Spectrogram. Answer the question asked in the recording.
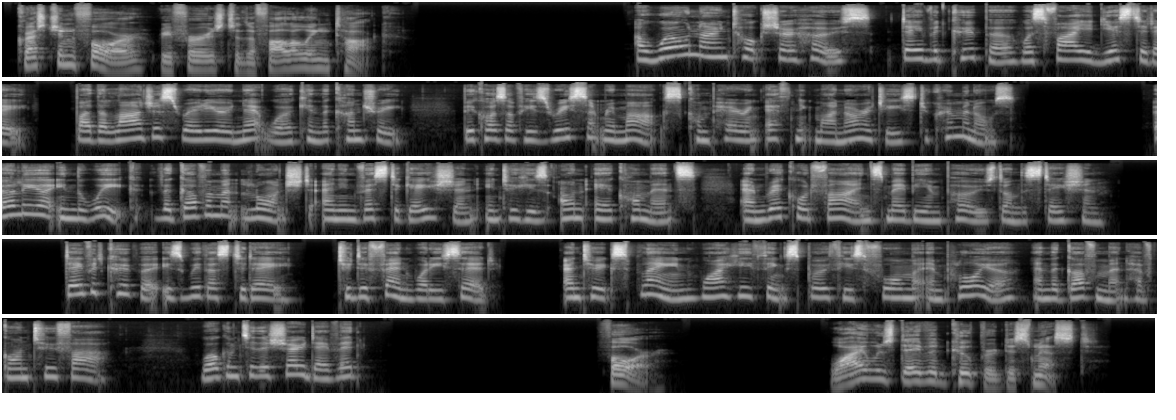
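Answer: Because of his recent remarks comparing ethnic minorities to criminals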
